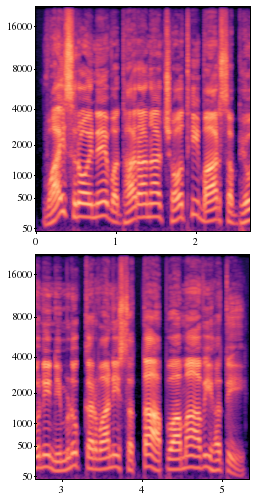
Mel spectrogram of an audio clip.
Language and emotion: Gujarati, neutral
